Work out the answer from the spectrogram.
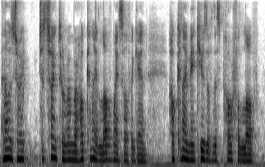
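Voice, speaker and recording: Vlogger, candid confessional monologue, rambling, heartfelt, swears freely, mid-range pitch, faint background hiss. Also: fairly even intonation, quick pace.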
